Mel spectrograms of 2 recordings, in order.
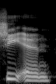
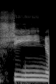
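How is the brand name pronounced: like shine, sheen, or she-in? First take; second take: she-in; sheen. First: It is pronounced like she followed by in. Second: It is pronounced like the word sheen. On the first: The speaker calls it right. "or it's Shein" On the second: The speaker calls it wrong. "or Sheen"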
